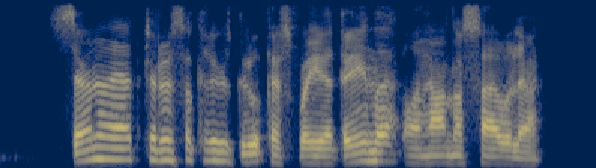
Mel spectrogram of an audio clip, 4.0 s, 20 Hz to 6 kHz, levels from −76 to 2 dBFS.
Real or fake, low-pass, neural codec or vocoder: fake; 5.4 kHz; codec, 24 kHz, 1 kbps, SNAC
